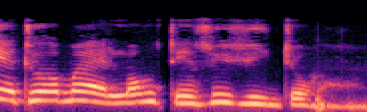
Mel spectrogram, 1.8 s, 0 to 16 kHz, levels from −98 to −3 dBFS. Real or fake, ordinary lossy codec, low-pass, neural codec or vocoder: fake; none; 10.8 kHz; codec, 24 kHz, 0.9 kbps, WavTokenizer, medium speech release version 2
